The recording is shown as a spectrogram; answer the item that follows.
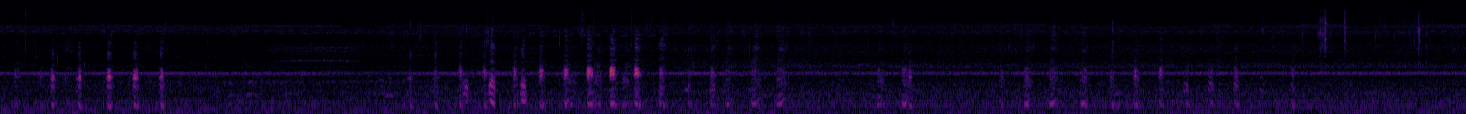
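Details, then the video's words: Domestic house ducks returning home at the end of the day, giving a long series of short harsh quacks in bursts, some rapid runs of several calls, over a steady background hum. "Duck sounds"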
